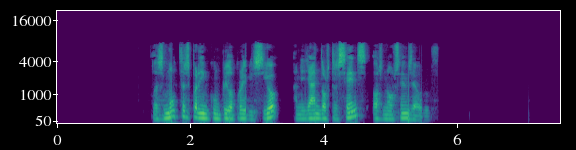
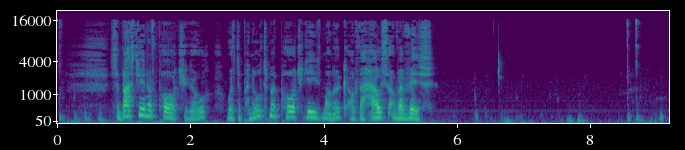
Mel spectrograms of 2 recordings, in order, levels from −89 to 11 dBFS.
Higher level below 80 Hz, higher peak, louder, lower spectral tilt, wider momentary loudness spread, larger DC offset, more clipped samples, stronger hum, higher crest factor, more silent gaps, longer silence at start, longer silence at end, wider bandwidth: about the same, -52 dBFS vs -56 dBFS; about the same, -4 dBFS vs -6 dBFS; first, -21 LUFS vs -27 LUFS; second, -4 dB/octave vs -5.5 dB/octave; second, 12 LU vs 21 LU; neither; neither; neither; about the same, 20 dB vs 22 dB; first, 3.41-3.54 s vs none; first, 1.45 s vs 0.05 s; first, 1.85 s vs 0.1 s; second, 8.2 kHz vs 16.5 kHz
